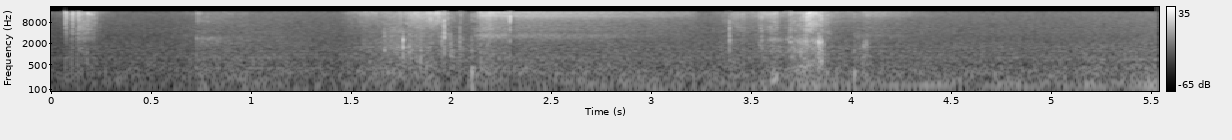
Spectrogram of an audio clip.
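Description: Pages of a thick book being turned close to a microphone: a few short papery rustles, the strongest about four seconds in.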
